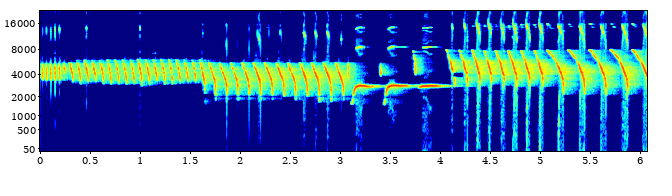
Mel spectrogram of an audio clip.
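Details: Canary training song meant to excite and teach young canaries, built of rapid rolling trills: a long high trill, a slightly lower pulsed trill, a brief low note, then fast descending sweeps.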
